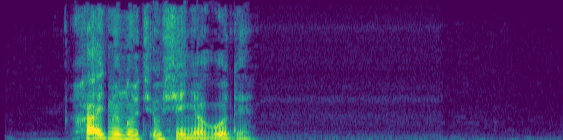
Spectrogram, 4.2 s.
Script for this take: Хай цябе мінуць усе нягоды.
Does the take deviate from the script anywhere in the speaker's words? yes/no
yes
